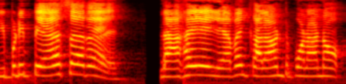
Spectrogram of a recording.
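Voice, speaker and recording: A woman's voice: high-pitched, fairly even intonation, a little slow, bright, forceful tone. A woman voicing a kindly older village woman in a cartoon, reassuring in a Kanyakumari Tamil accent. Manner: soothing, reassuring.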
